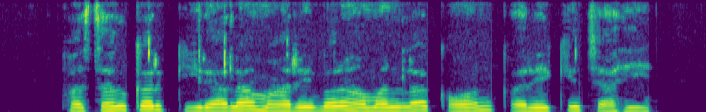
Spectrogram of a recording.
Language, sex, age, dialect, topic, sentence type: Chhattisgarhi, female, 46-50, Northern/Bhandar, agriculture, question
